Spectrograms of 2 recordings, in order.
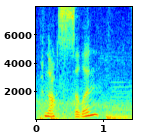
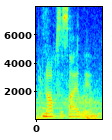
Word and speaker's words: Penoxycyline: Also, Celentre yesterday pronounced this as penoxycyllin. And I realized that's probably how you say this, penoxycyllin. I have, for my entire, 2,500 hours in this game, pronounced it penoxycyline. But it is probably penoxycyllin.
